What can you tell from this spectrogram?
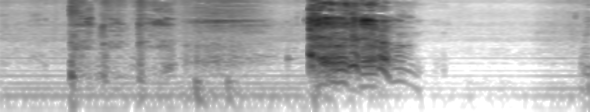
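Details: A few light coughs or throat clears, then one louder, harsher cough burst from an adult woman while smoking cigarettes.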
